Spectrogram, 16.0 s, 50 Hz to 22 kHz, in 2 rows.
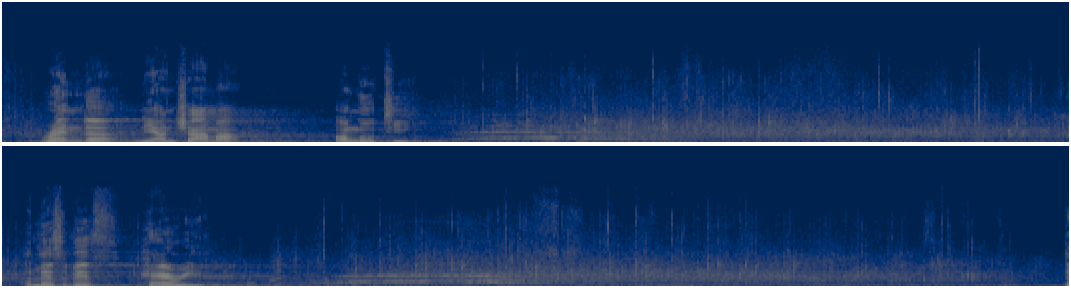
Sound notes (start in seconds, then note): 3.4 applause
